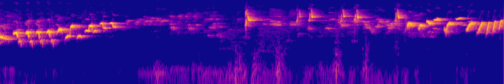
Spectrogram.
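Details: White-rumped shama song: a rapid rising series of repeated whistled notes, a softer pause, then a string of sharp high slurred notes and fast trills.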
